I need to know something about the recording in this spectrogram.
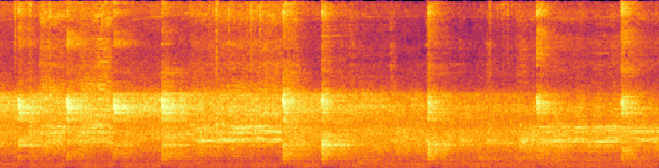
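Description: Repeated light metal-on-steel strikes, each a sharp ringing ping. They come about twice a second at first, then more sparsely, over steady fan noise.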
